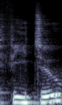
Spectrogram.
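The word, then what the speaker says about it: VTWO: basis the third one I call it fee two but you actually spell it v t w o which is the Vanguard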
